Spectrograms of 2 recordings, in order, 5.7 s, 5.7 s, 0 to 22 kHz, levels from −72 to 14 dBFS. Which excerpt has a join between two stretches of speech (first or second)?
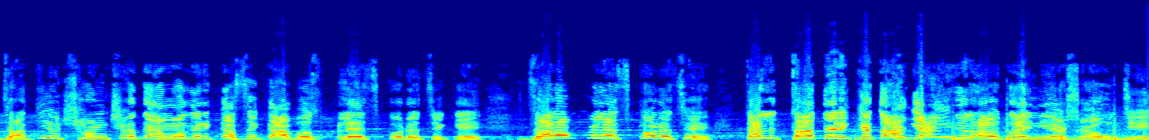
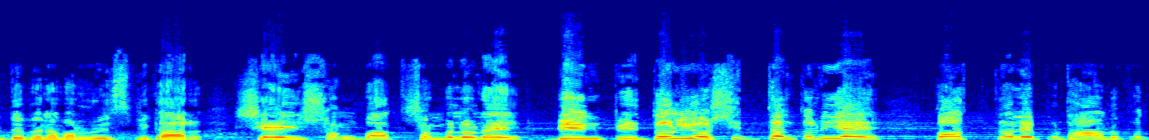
second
